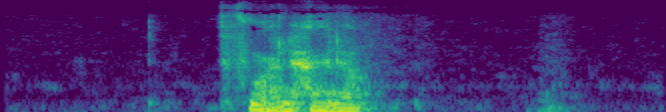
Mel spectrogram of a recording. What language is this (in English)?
Kabyle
